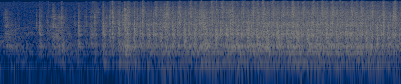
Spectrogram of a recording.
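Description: Black domestic sewing machine stitching a seam through fabric, running at a fast, even rate. It picks up speed over the first second and stops right at the end.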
